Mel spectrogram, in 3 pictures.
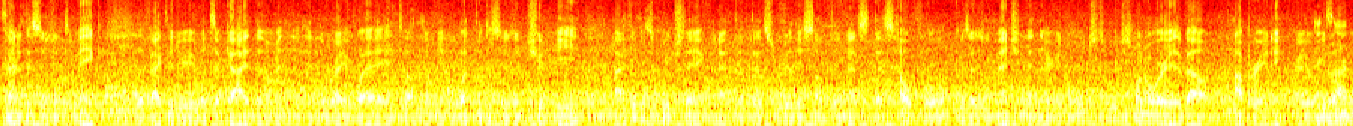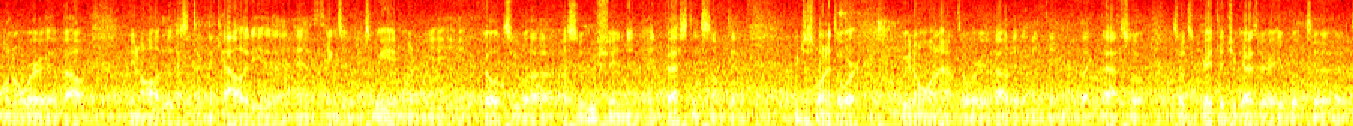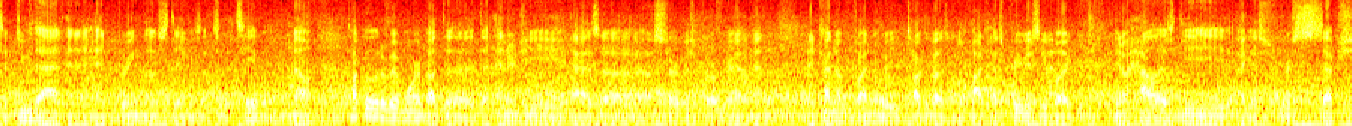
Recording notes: UgoWork at MODEX 2022.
